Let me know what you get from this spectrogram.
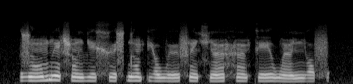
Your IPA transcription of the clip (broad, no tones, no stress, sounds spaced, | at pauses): z õ b ẽ ɬ õ ʎ e x ʏ s d õ pʲ ɔ w ø f ẽ ç œ̃ h œ̃ k e w œ̃ ɲ ɔ f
